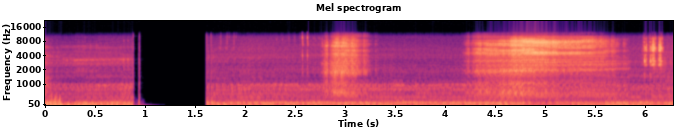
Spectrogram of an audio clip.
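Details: Single adult sneeze played slowed down: a short breathy intake, then a drawn-out hissing burst of air, over steady background rumble; sneeze.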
